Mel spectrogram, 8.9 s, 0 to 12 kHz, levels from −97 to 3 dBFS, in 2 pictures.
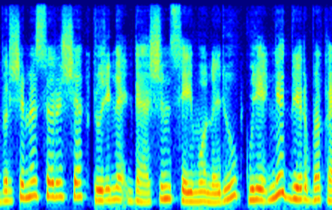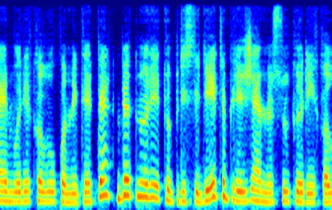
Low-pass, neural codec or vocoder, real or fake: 10.8 kHz; codec, 44.1 kHz, 2.6 kbps, DAC; fake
